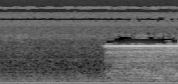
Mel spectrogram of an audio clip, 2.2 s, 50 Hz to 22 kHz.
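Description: Low steady hum; about a second and a half in, the Icom IC-746 transceiver's receiver audio comes up through its speaker on the 11-metre CB band in LSB: band hiss with a steady high whistle.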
